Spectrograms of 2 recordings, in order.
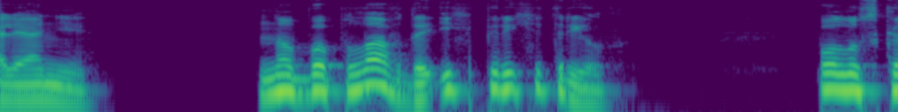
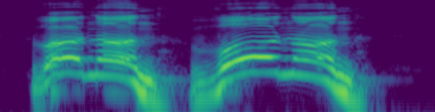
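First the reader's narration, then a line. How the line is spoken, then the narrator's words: Group of men shouting. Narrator (Russian): закричали вербовщики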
